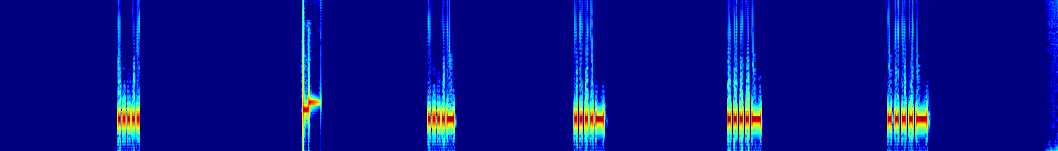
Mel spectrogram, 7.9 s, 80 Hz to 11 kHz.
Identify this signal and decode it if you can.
Morse code, heard as a keyed tone, about 54 wpm, spaced as for 9 wpm, 700 Hz. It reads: 5 4444
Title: Speed-Racing Single Letter-Number 45wpm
